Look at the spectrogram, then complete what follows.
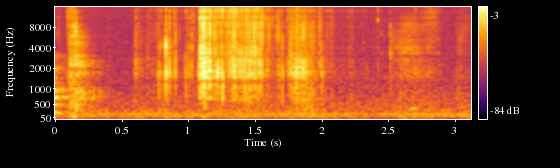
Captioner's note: crispy crunching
